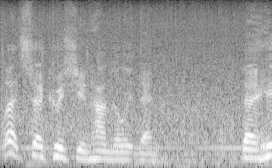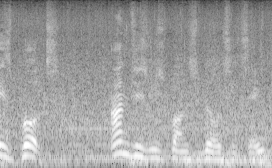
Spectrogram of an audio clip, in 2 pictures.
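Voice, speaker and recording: A man's voice: mid-range voice, lively intonation, normal speed, heavy background noise, close to an everyday voice. An actor playing a rude, arrogant medieval mine foreman in a video game. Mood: gruff. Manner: rude and dismissive. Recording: game audio with loud rain and thunder.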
